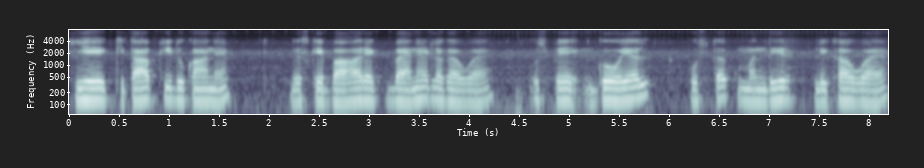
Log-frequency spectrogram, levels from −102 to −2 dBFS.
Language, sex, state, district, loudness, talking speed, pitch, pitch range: Hindi, male, Uttar Pradesh, Gorakhpur, -19 LUFS, 160 wpm, 125 Hz, 120-130 Hz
